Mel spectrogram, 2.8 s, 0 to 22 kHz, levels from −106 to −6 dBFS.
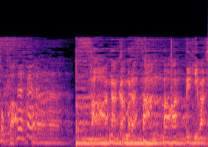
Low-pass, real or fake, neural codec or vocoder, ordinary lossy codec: none; fake; codec, 16 kHz, 16 kbps, FreqCodec, larger model; none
